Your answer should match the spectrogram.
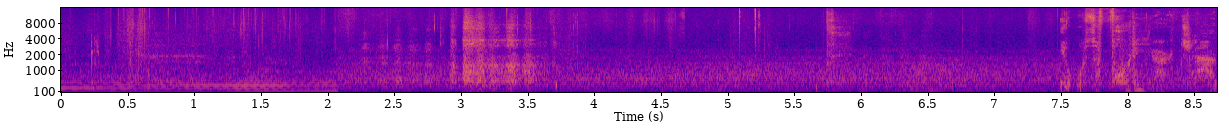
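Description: A steady held music chord cuts off about two seconds in. Then a bowhunter breathes hard and whispers behind his gloved hand, with a burst of breath about three seconds in and another near the end.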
